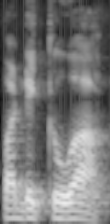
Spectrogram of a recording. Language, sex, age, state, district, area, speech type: Malayalam, male, 60+, Kerala, Palakkad, rural, read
